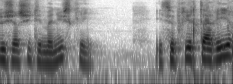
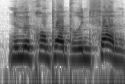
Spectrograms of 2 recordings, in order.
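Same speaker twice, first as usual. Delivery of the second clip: usual speaking voice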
